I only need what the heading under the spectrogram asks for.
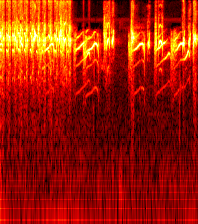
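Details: Crested jay call used as a lure for birds: an opening stretch of harsh, buzzy rattling, then separate high chirps that slide downward, with short gaps between bursts.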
